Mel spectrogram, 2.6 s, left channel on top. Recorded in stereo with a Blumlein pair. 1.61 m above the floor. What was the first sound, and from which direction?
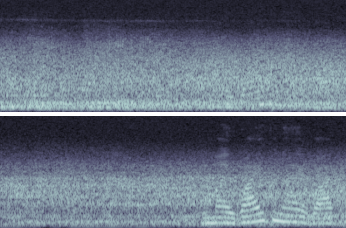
A woman speaking, 65° right.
